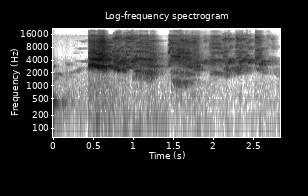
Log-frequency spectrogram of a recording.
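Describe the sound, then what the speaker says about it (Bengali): A red Moluccan lory parrot lets out two harsh, loud squawks close by, the first longer and the second broken into ragged bursts. "দুইটাই ফিমেল পাখি রেড মোলাক্কান লরি"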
